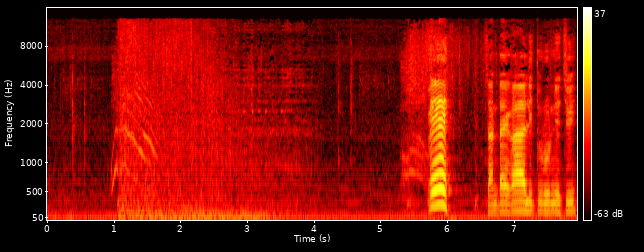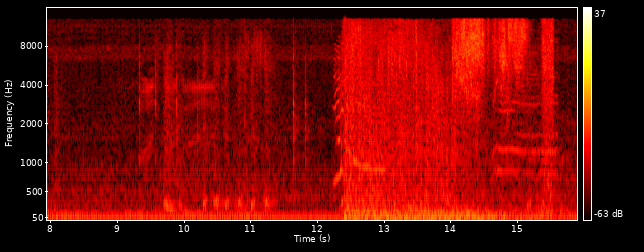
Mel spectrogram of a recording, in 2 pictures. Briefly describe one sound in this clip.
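Dusty bursts whoosh and rumble in a game fight.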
